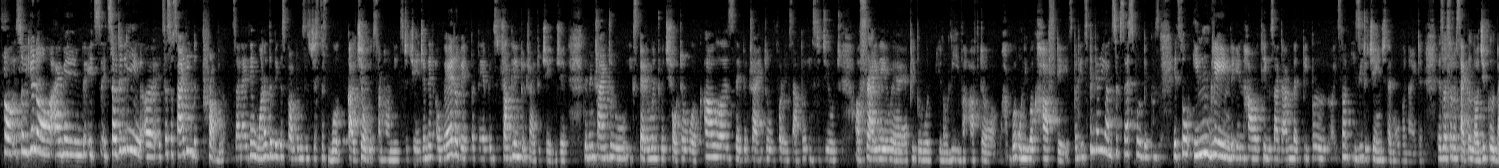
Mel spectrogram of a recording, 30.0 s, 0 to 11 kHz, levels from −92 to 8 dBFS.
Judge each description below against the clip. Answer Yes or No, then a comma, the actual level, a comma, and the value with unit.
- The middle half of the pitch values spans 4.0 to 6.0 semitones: Yes, average, 4.5 semitones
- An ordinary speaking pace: No, fast, 210 wpm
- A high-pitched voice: Yes, high, 200 Hz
